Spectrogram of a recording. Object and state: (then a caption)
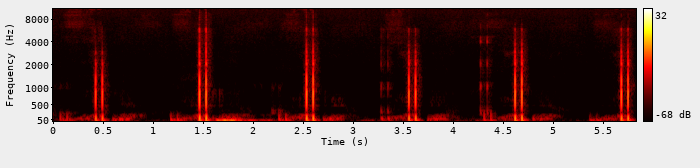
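Plastic wide-tooth comb. A wooden spatula strums and scratches across the long, wide teeth of a blue plastic comb. Each stroke gives a low, rumbling scrape that ends in a sharp, bright click, repeating at a slow, uneven pace with short silent gaps between strokes.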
